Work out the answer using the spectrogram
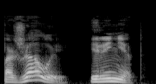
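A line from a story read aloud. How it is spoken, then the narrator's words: Stern question. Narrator (Russian): строго поинтересовался Анатолий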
